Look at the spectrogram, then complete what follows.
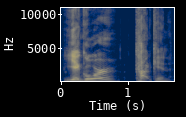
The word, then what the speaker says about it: Egor Kotkin: ussr and currently living in moscow russia uh jagor katkin thank you so much for joining me and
